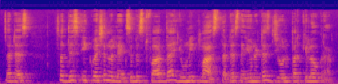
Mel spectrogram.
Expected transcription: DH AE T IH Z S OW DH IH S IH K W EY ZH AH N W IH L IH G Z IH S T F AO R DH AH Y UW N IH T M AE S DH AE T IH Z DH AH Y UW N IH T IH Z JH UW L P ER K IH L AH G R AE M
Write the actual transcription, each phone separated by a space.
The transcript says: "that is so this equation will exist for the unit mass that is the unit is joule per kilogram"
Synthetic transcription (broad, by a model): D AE T IH Z S OW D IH S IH K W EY SH AH N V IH L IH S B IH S T F AO R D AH Y UW N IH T M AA S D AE T IH Z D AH Y UW N IH T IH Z JH UW L P ER K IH L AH G R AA M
